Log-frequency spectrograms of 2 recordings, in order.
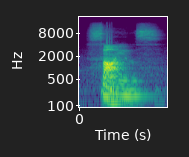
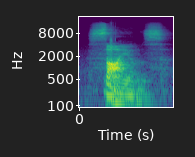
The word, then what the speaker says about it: science: Science. Science. Quindi la SC in questo caso si pronuncia S.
